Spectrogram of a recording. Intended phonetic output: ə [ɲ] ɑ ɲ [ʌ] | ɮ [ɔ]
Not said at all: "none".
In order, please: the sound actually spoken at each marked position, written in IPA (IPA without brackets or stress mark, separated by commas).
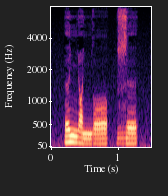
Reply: ɲ, ɔ, ə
